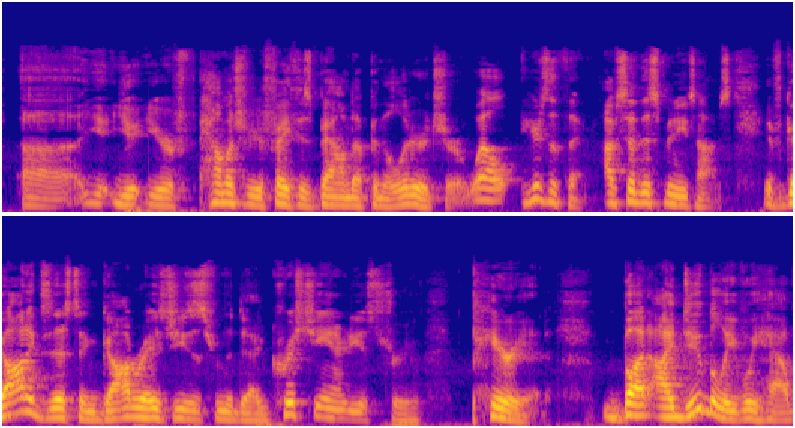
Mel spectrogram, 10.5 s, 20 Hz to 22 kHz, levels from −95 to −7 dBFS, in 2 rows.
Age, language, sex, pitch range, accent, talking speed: 40-59, English, male, 115-160 Hz, American, 235 wpm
